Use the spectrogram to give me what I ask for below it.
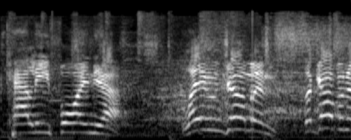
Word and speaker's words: California: It is pronounced California.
